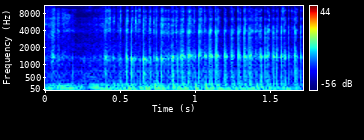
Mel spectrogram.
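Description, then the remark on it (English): A voice imitates a gorilla snoring, producing one continuous, rattling, throaty snore that is fairly loud, with no talking around it. “Gorilla's snoring and they're both in bed with the zookeeper and his beloved.”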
